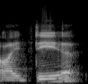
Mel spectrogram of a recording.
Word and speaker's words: idea: sound again we've got idea stress on the second syllable and we got another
